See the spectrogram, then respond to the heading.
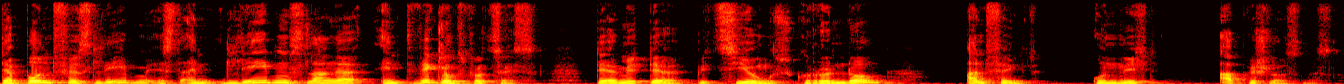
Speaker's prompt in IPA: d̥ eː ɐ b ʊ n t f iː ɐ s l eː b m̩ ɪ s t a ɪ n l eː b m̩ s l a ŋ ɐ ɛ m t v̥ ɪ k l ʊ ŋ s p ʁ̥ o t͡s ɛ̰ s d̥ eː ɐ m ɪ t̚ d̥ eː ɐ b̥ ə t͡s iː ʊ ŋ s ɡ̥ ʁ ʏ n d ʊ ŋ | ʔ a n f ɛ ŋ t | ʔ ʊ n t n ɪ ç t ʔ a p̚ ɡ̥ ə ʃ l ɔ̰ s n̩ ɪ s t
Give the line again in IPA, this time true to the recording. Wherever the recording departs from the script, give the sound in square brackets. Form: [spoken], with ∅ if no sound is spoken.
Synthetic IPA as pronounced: d̥ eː ɐ b ʊ n t f [yː] ɐ s l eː b m̩ ɪ s t a ɪ n l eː b m̩ s l a ŋ ɐ ɛ [n] t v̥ ɪ k l ʊ ŋ s p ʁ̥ o t͡s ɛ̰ s d̥ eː ɐ m ɪ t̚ d̥ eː ɐ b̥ ə t͡s iː ʊ ŋ s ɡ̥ ʁ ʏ n d ʊ ŋ | ʔ a n f ɛ ŋ t | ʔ ʊ n t n ɪ ç t ʔ a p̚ ɡ̥ ə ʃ l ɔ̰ s n̩ ɪ s t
